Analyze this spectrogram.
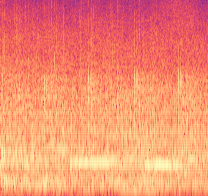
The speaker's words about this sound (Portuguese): Aplauda o Senhor, aplauda Ele.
